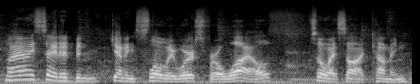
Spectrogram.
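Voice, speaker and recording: Male actor as awkward newly blind guy; stammering, wry, lively pitch. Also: a little fast, soft background music. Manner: hesitant and stammering, wry humor. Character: newly blind man, awkward, self-deprecating. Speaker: lead character in a radio drama. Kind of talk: live radio drama acting. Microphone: studio microphone.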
